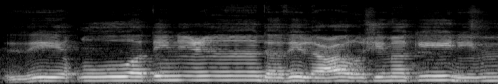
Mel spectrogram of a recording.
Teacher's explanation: نون ساکن کے بعد حروف اخفاء میں سے دال آئی ہوئی ہے، اس لیے غنّے کے ساتھ اخفاء کر کے پڑھیں گے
